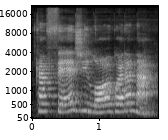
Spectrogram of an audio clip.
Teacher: Então, café tem como sílaba tônica a última, né? Que é o fé.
